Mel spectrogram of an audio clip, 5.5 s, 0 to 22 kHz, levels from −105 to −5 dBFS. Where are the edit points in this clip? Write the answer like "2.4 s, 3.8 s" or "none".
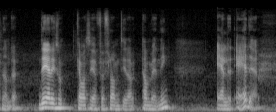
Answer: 1.5 s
